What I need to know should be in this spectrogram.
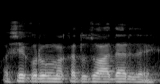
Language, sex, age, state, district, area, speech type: Goan Konkani, male, 30-45, Goa, Salcete, urban, spontaneous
